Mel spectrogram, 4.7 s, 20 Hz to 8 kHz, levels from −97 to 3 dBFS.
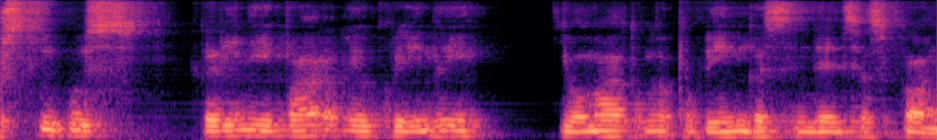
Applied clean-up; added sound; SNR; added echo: neural mask model DeepFilterNet 3.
